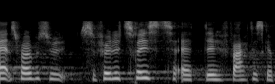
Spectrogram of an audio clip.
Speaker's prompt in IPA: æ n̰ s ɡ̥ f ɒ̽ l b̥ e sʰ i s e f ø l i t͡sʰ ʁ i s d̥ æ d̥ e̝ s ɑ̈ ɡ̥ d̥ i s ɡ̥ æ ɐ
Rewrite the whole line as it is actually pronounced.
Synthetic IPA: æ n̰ s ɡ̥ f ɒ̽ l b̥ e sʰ y s e f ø l i t͡sʰ ʁ i s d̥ æ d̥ e̝ f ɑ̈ ɡ̥ d̥ i s ɡ̥ æ ɐ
